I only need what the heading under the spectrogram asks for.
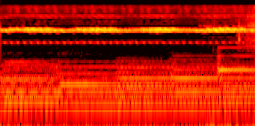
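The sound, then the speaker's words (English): Steady, continuous cricket chirping fills the air, a high shimmering trill that holds without pause, moderately loud against a low background hum, with no voices present. “Let's take a minute to pay attention for once to the crickets.”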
